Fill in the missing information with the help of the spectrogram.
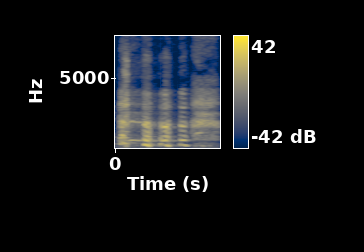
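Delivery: loud, high burst of laughter. Real, not acted. Speaker amused by own sound word, laughing. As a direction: crack up briefly, loud and high.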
